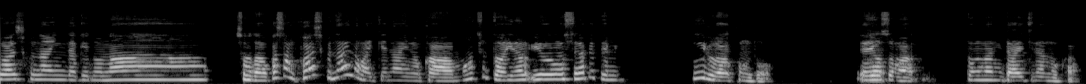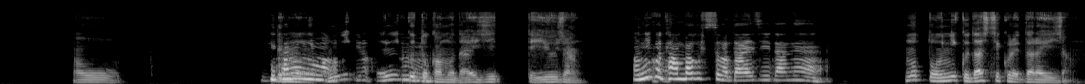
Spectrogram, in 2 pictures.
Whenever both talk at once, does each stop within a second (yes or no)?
no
